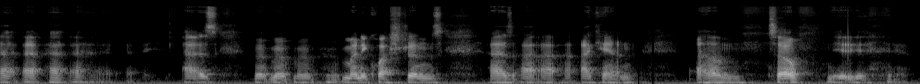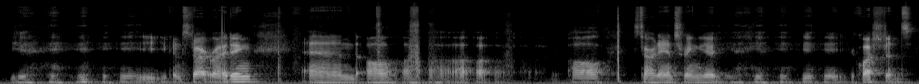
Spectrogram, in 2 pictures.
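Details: Adult man, a speech-language pathologist, who has stuttered since age 8 and had speech therapy off and on until his early 20s; word repetitions; stuttering.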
